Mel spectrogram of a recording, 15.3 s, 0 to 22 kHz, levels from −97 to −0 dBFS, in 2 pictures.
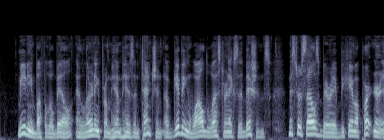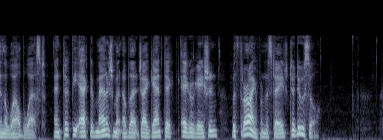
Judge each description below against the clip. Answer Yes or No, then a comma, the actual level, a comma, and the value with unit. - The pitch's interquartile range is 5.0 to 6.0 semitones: No, average, 4.6 semitones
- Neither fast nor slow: Yes, average, 150 wpm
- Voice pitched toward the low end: Yes, low, 120 Hz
